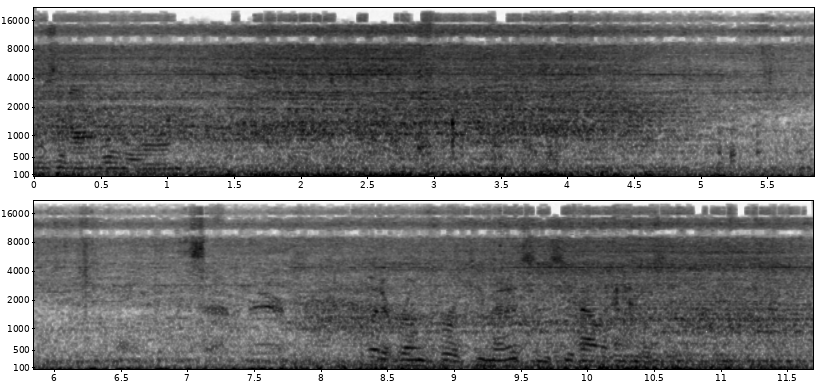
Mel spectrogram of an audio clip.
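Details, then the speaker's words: Home oil burner after oil delivery, filter, strainer and gasket replaced and line bled: lights with a steady low roar, slight early unevenness from possible air bubbles settling into an even burn; normal operation. "have ignition thought we might sound crappy for a few minutes we might have a couple bubbles"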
